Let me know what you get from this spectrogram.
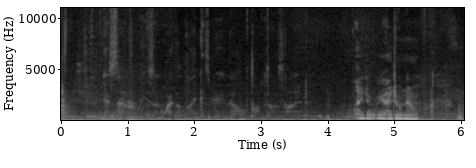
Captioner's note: whispers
